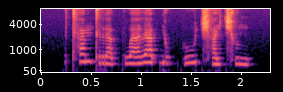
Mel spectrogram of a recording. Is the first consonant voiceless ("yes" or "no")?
yes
